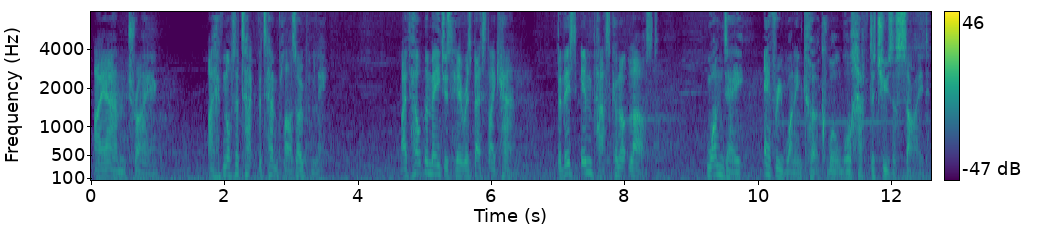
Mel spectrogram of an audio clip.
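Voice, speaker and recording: A man's voice: mid-range voice, lively intonation, a little slow, noisy background, natural voice. A man playing a brooding, bitter rebel mage healer in a video game, earnest and weary.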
